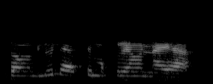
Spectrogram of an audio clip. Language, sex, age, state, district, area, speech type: Telugu, female, 60+, Andhra Pradesh, Bapatla, urban, conversation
